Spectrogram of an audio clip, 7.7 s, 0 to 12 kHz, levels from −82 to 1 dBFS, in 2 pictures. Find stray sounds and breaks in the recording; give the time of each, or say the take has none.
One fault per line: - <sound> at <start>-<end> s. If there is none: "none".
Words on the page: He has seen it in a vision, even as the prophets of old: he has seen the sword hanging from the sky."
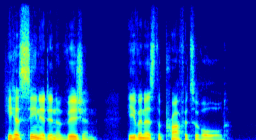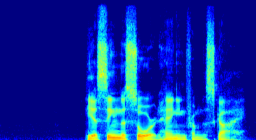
none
